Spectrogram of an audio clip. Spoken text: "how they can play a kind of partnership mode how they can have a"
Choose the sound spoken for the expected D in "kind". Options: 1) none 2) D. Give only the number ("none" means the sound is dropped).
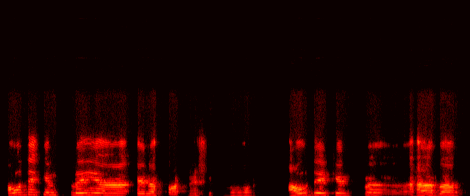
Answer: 1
